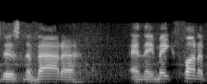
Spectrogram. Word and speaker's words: Nevada: Nevada, the state of Nevada. The only people I've ever heard refer to it as Nevada are tourists or people who recently moved to Nevada.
